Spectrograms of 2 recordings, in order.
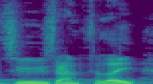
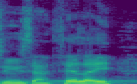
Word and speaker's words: zooxanthellae: I always pronounce it zooxanthellae, but it is zooxanthellae, which are little algal cells living within the coral bodies.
